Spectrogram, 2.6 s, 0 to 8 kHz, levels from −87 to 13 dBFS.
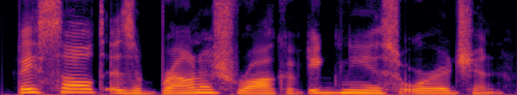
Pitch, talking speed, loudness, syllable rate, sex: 220 Hz, 185 wpm, -17 LUFS, 5.5 syllables/s, female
